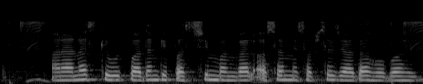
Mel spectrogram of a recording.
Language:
Magahi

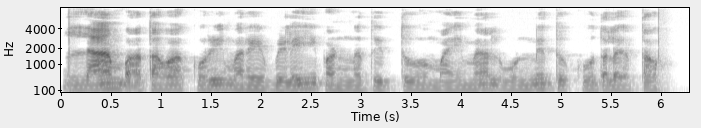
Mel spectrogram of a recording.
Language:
Kannada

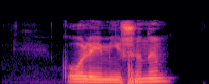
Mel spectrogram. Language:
Russian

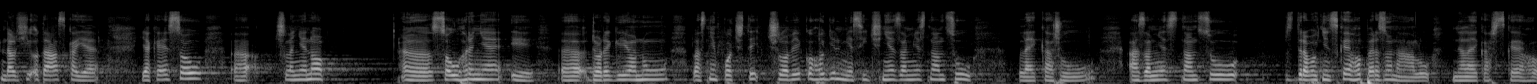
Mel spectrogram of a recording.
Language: Czech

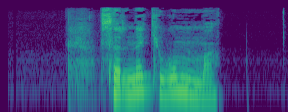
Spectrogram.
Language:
Abaza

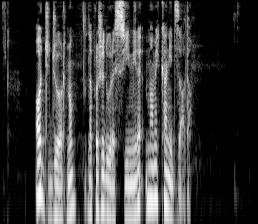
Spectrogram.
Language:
Italian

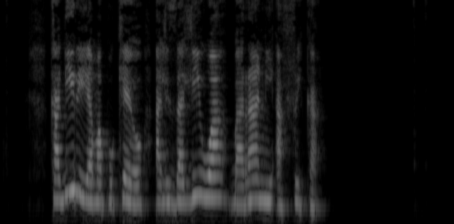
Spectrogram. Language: Swahili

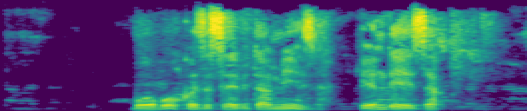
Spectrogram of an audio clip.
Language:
Ganda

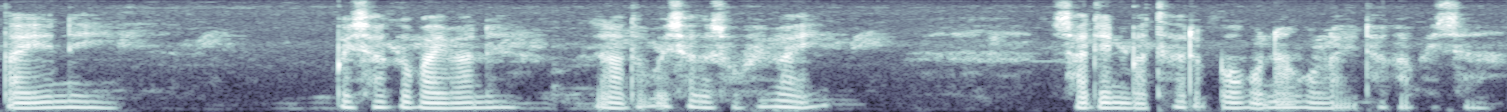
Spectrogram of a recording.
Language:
Bodo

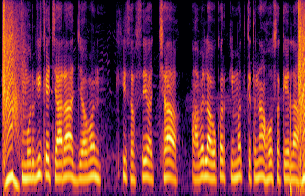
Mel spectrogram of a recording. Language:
Bhojpuri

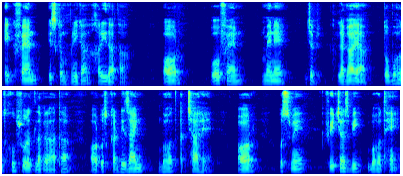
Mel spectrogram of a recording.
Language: Urdu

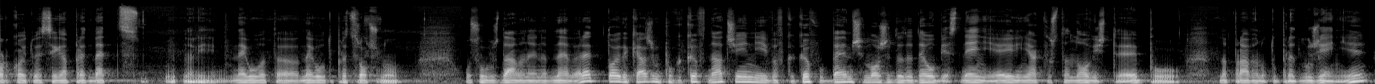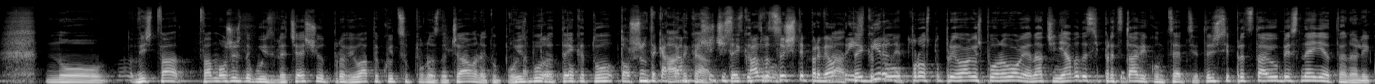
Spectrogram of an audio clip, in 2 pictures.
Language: Bulgarian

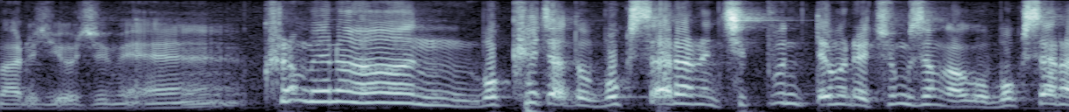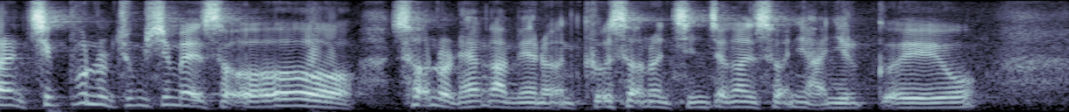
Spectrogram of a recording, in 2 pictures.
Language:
Korean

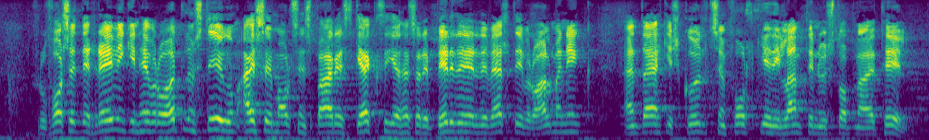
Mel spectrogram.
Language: Icelandic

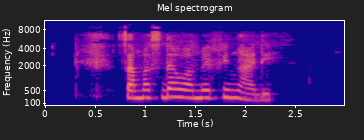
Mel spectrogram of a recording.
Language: Masana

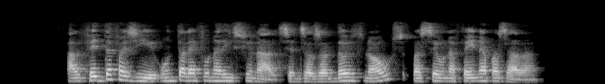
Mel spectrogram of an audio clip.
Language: Catalan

